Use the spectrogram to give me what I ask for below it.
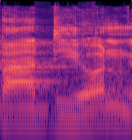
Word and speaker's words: Radion: pabrik ini bukan bopeng Ini radion radio radio tambah n jadi bacanya Radeon ganti ya Oke ini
